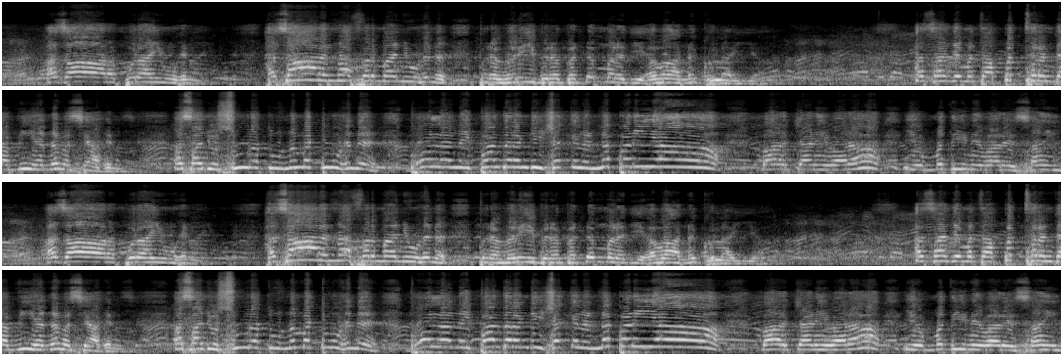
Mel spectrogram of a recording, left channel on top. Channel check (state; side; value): normal; both; correlation 0.21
